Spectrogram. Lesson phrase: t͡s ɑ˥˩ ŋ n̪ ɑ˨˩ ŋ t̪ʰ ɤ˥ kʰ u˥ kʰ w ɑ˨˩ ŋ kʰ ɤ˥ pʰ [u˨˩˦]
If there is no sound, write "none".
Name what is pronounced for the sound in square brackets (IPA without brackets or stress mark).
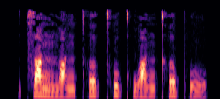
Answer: u˨˩˦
